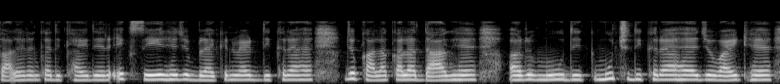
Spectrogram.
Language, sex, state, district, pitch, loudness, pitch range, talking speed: Hindi, female, Chhattisgarh, Bastar, 215 Hz, -14 LUFS, 210-220 Hz, 230 wpm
